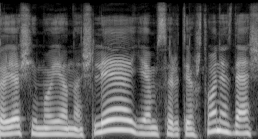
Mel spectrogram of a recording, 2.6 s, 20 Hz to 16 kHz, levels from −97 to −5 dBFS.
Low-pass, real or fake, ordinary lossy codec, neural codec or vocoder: 14.4 kHz; real; AAC, 96 kbps; none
